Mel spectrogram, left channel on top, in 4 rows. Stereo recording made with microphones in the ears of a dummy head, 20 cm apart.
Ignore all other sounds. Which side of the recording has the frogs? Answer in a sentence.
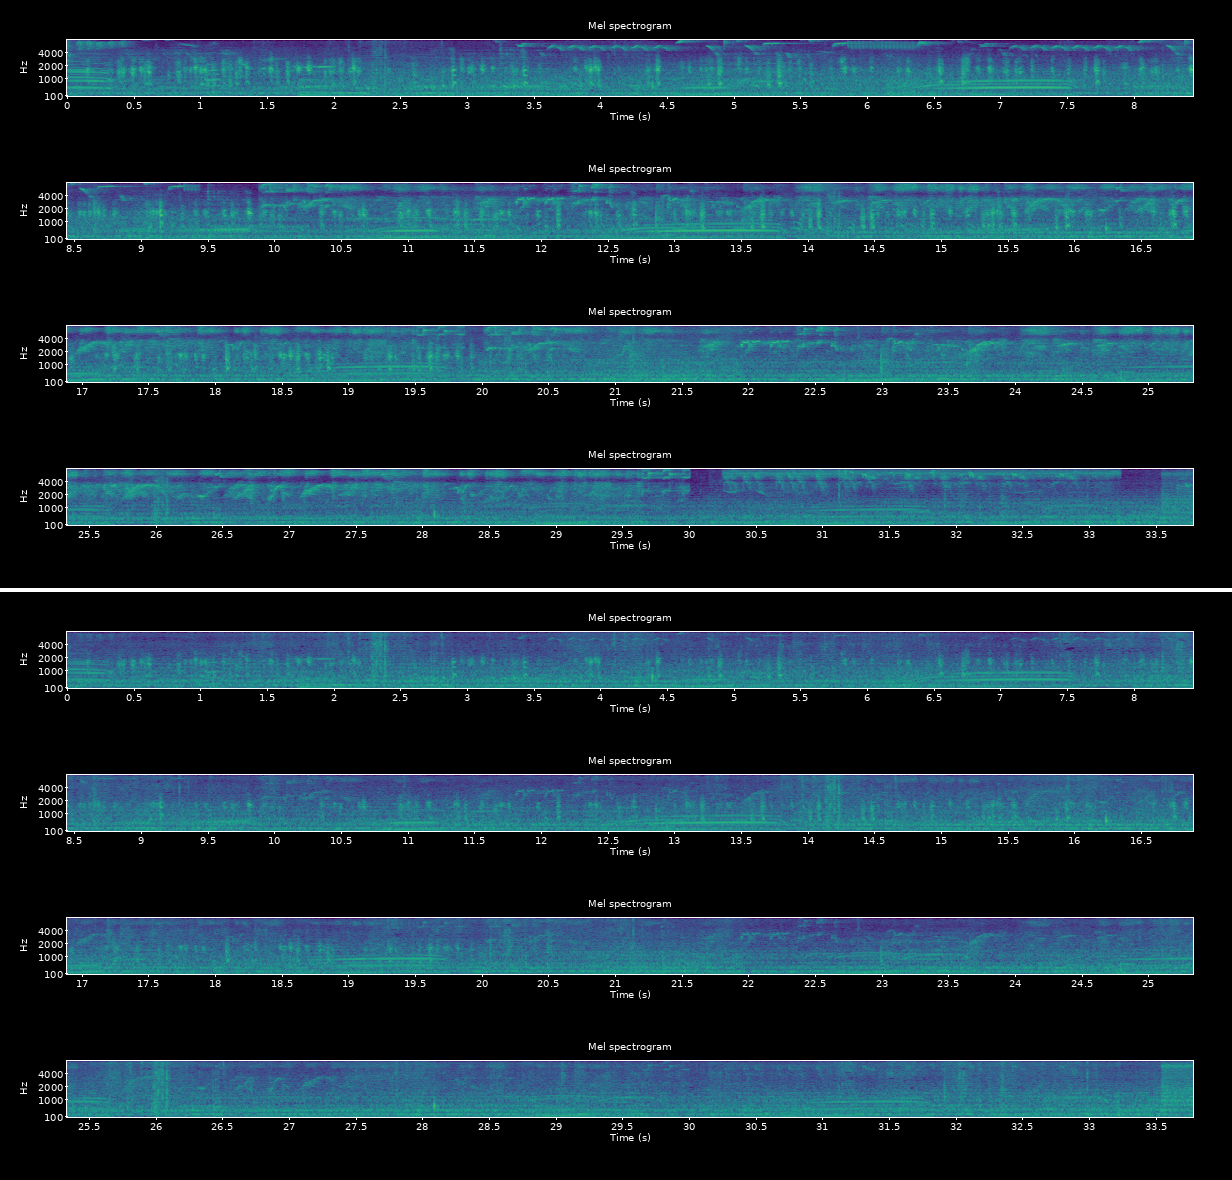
You can hear the frogs on the left.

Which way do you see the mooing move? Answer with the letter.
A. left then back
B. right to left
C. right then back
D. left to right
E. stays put
D.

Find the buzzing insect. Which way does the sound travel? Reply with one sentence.
You can hear the buzzing insect go left and come back.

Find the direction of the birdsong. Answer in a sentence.
In this clip you hear the birdsong on the left.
